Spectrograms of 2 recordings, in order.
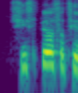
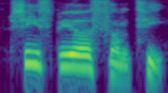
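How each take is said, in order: First: SPILLS hit louder and higher; loud emphatic repeat; punchy repeat. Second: Each word stretched out slow; slow teasing reveal; drawn-out tea spill. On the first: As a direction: punch spills like juicy gossip. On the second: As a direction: savour the words, dragging them out slowly. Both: Shown as a demonstration.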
